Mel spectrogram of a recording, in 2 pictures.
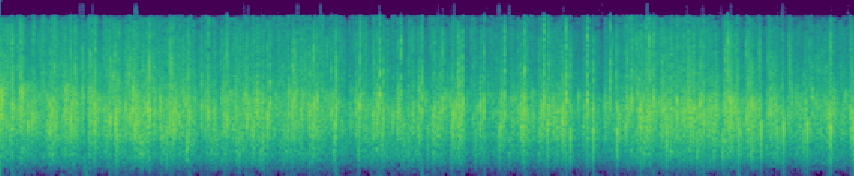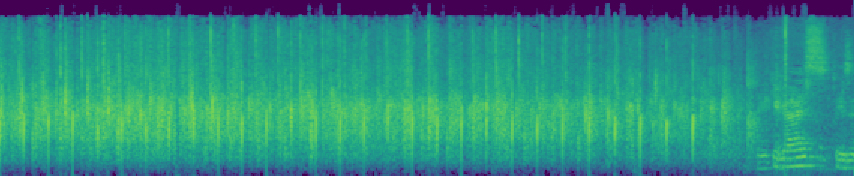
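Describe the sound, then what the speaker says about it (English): Memorial audience giving a long round of applause, dense sustained clapping filling the room for about twenty seconds before tapering off, with a voice speaking briefly at the very end. "Let's give him one big round of applause"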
